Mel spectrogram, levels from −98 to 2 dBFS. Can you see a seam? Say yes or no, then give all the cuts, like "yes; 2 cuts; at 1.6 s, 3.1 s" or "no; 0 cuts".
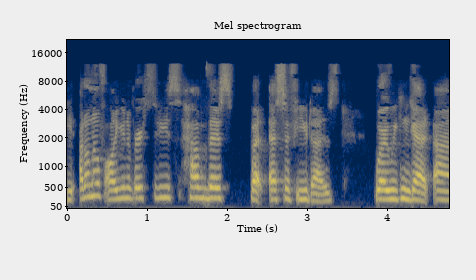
no; 0 cuts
